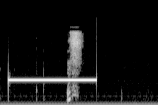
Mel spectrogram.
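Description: A steady test tone beeps.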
